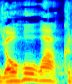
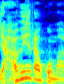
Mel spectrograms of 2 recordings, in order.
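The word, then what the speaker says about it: Yahweh: 그런데 지금은 과거에는 여호와 그렇게 말을 했는데 지금은 야외라고 말을 합니다.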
